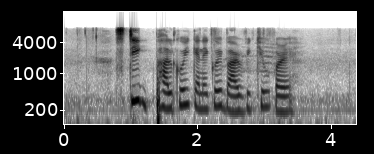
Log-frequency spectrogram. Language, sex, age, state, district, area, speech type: Assamese, female, 30-45, Assam, Darrang, rural, read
